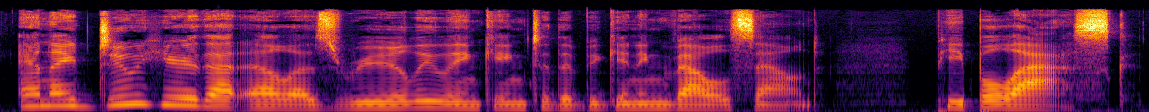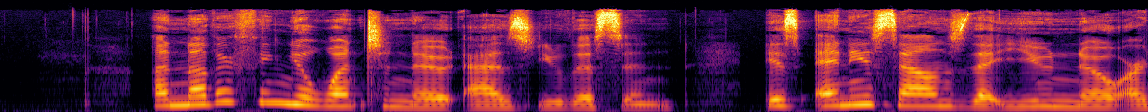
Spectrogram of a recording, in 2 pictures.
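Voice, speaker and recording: A woman teaching English pronunciation, clearly and deliberately repeating short phrases. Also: lowish voice, dark tone, dry recording, studio quality. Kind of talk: pronunciation lesson.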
